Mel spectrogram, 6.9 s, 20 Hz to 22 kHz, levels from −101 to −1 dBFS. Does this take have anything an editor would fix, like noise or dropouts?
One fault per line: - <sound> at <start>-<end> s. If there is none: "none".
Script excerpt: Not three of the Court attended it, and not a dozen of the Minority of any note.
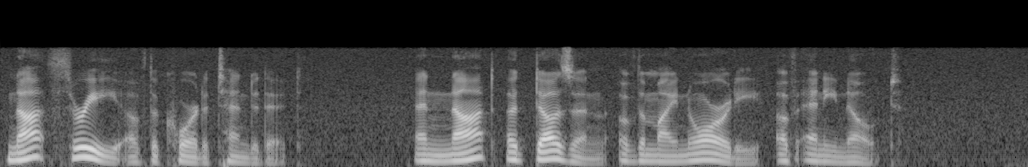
none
